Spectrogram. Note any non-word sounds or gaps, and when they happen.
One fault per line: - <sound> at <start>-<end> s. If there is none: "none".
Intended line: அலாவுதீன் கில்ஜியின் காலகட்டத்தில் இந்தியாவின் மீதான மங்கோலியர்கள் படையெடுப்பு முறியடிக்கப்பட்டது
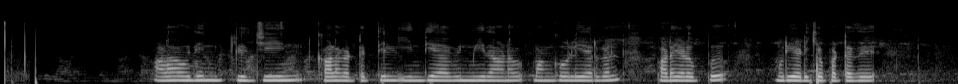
none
